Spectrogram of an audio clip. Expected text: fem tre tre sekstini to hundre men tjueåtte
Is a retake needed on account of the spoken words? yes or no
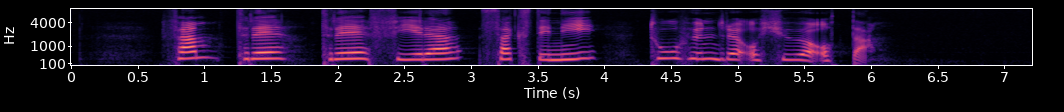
yes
